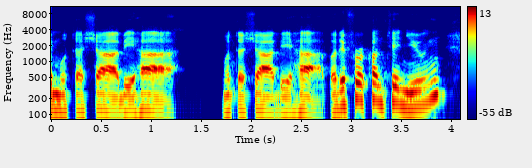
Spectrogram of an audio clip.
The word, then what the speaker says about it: متشابها: And now here, because I stop in the Arabic, I'm saying mutashabiha. So when we have that an sound at the end and we're stopping, we make it as if it's a long A.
